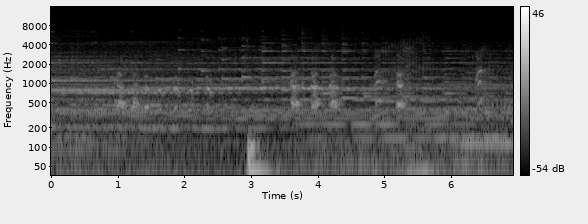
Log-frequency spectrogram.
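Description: A dog barks repeatedly outside, giving several short, sharp barks and higher yips spread unevenly over the stretch, with one louder thud-like bark near the middle and a faint steady hum underneath.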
